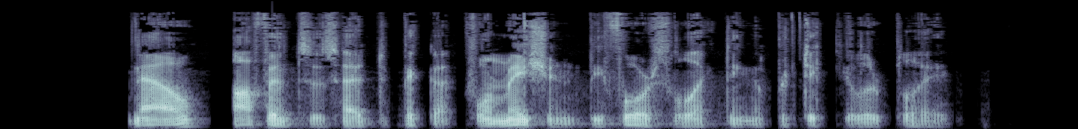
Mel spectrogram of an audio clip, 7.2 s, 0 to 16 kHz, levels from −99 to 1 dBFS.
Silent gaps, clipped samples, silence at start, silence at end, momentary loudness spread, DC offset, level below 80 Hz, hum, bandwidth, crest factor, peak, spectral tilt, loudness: 1.41-1.54 s, 3.05-3.09 s, 5.52-5.57 s; under 0.1%; 0.85 s; 0.9 s; 14 LU; under 0.1%; -54 dBFS; none; 11.5 kHz; 22 dB; 0 dBFS; -4.5 dB/octave; -20 LUFS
